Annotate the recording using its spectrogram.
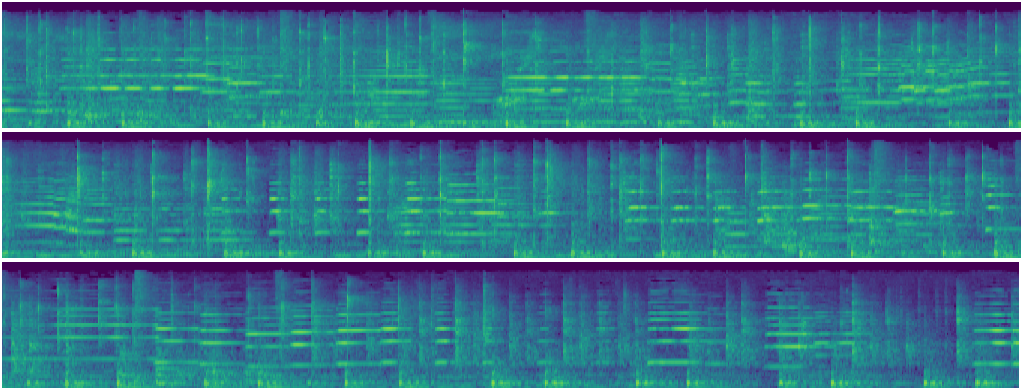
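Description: A free-improvising jazz ensemble playing live: bowed cello and a reedy melodica line over double bass. Quick tapping percussion strikes run all through.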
